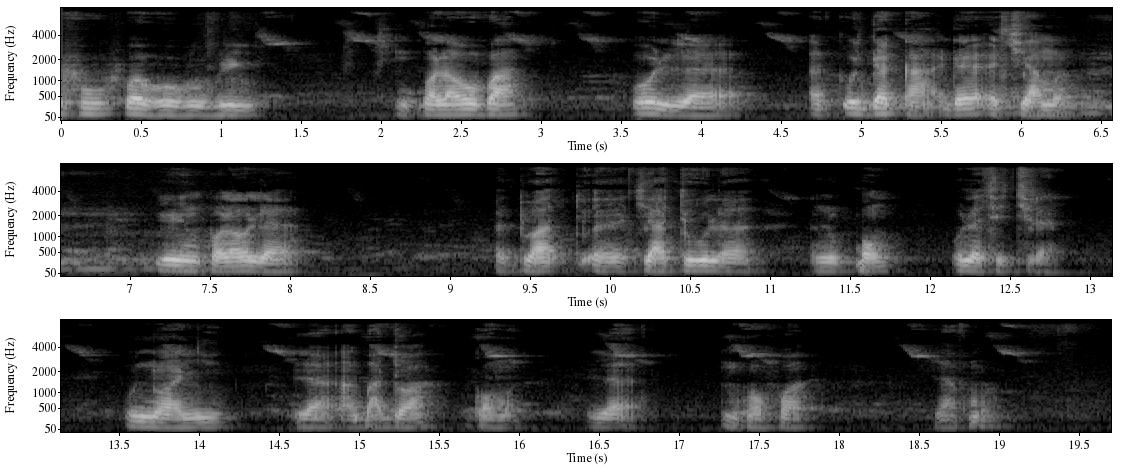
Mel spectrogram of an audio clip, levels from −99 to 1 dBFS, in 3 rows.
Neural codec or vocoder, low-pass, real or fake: none; 7.2 kHz; real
